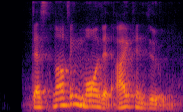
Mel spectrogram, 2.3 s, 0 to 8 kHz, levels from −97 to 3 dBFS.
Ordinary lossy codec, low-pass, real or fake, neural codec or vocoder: none; none; fake; codec, 16 kHz, 4.8 kbps, FACodec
